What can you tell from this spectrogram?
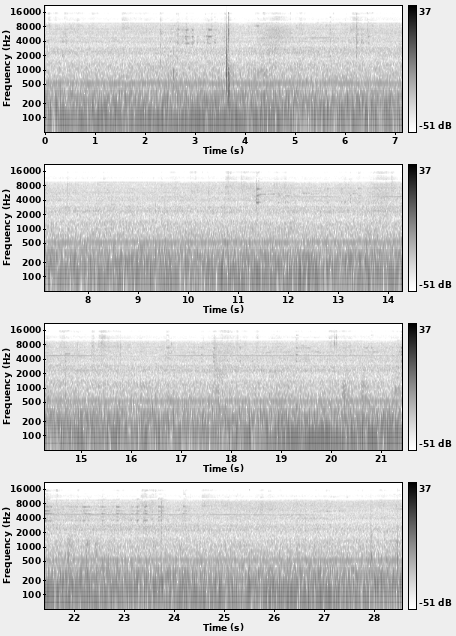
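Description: A steady machine hum with a low rumble, and one sharp click a few seconds in.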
